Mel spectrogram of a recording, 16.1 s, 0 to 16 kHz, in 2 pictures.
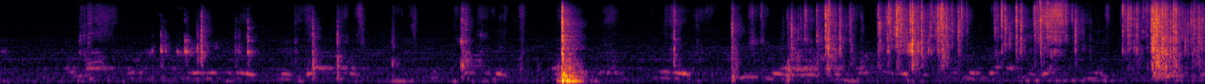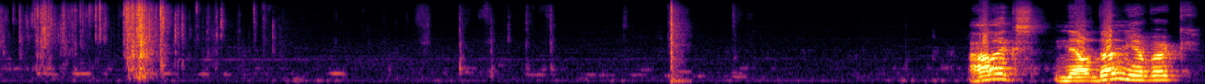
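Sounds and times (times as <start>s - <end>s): card wrappers tearing and crinkling: 5.0s - 9.9s.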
